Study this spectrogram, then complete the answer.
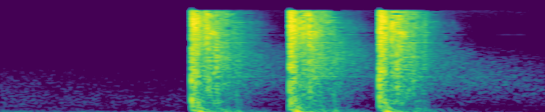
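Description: A rifle fires several loud shots.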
